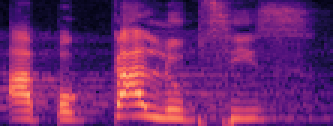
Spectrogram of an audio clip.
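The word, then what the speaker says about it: ἀποκάλυψις: Apocalipsis viene de la palabra griega apokalupsis, con tilde o acento en la segunda A, que significa revelación.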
